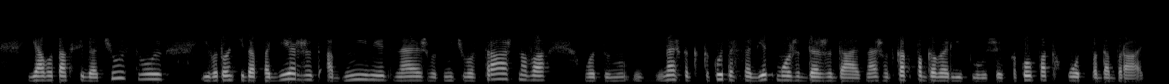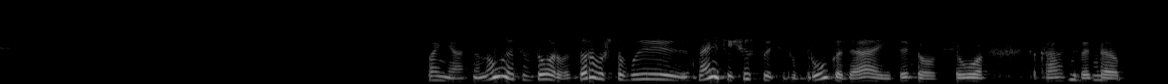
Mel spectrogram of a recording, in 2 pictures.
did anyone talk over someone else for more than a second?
No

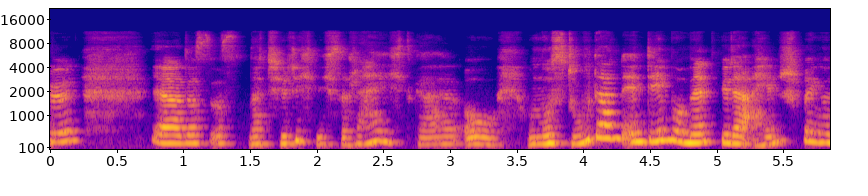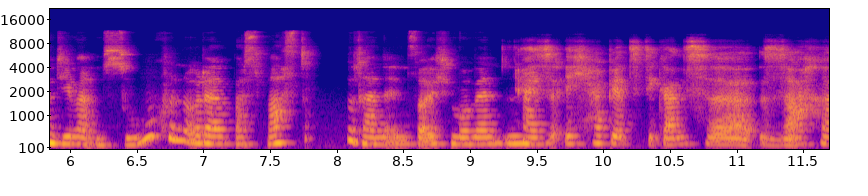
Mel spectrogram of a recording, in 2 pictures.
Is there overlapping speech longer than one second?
No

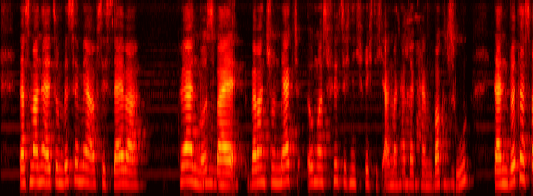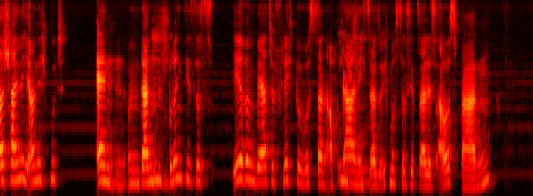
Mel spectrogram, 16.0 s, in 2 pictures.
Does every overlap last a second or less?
Yes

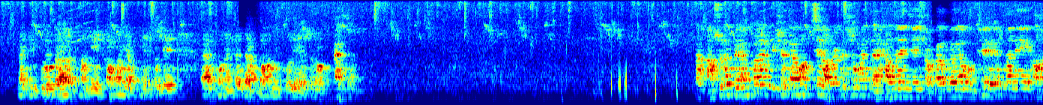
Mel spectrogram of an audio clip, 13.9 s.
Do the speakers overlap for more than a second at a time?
No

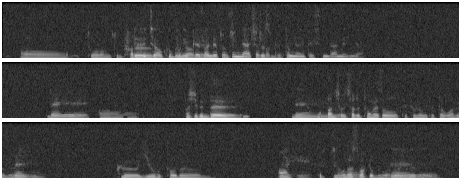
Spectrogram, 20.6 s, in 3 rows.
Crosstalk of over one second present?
Yes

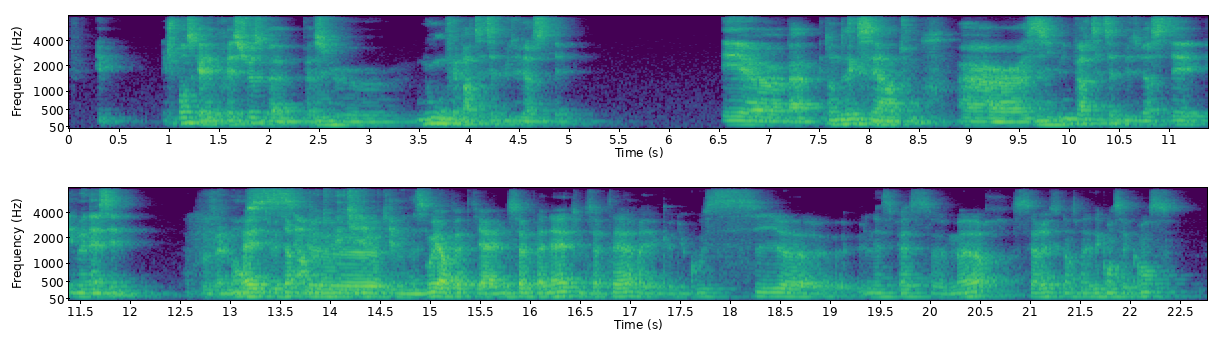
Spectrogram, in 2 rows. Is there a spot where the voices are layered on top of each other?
Yes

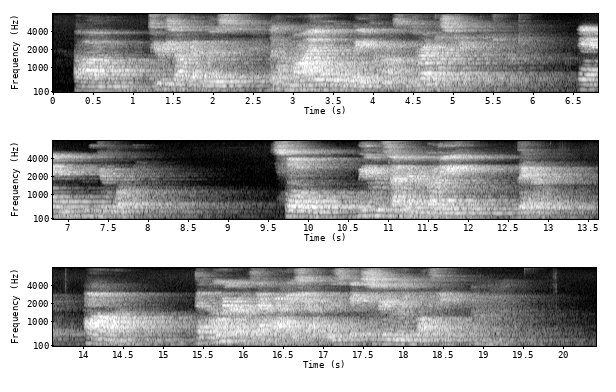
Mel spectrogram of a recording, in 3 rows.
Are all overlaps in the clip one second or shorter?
Yes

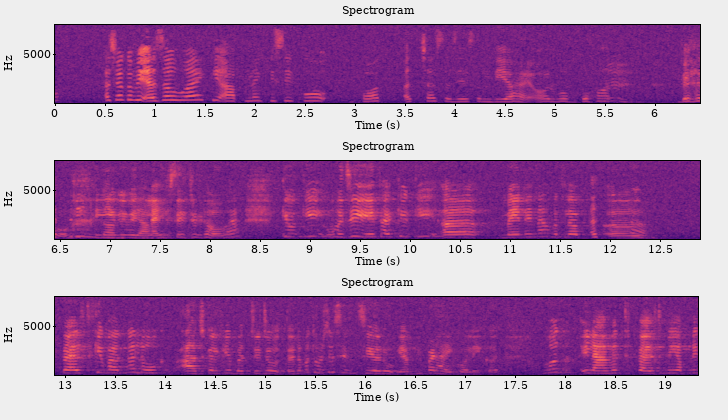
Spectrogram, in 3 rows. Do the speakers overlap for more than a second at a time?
Yes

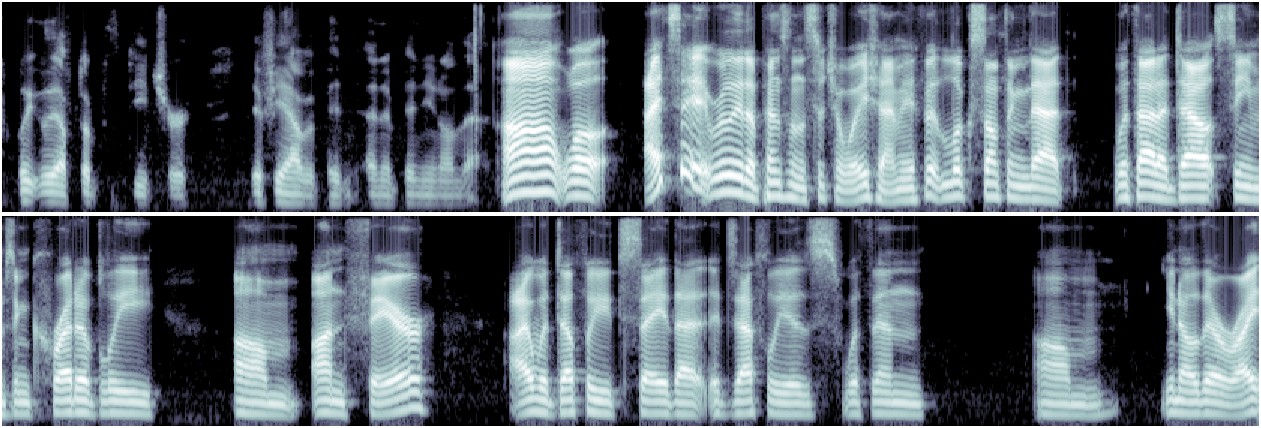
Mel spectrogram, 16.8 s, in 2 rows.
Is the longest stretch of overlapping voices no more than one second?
Yes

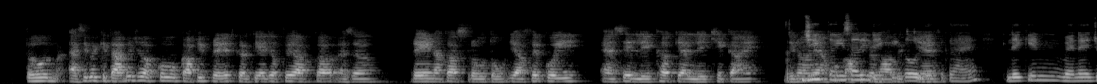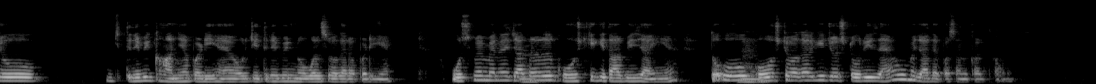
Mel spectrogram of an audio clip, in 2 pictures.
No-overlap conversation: No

